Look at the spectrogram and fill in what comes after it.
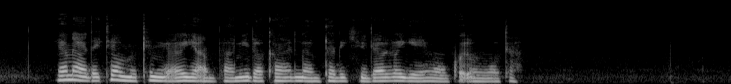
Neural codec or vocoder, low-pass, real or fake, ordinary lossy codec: codec, 44.1 kHz, 3.4 kbps, Pupu-Codec; 14.4 kHz; fake; MP3, 48 kbps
